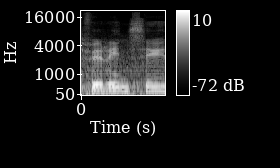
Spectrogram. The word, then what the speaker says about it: Firenze: Firenze. That's Florence in English but in Italian it's Firen.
